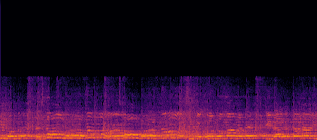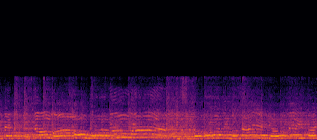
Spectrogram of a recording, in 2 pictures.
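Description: Two young women singing a Japanese pop duet into microphones over a karaoke backing track, amplified through stage PA speakers.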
